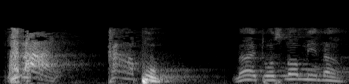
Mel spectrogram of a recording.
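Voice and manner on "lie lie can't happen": loud voice refusing death; bold retold rebuke. Preacher retelling his bold words at the deathbed, loud. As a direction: declare it with sudden authority. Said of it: "a man cannot talk like that".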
